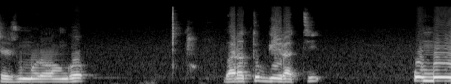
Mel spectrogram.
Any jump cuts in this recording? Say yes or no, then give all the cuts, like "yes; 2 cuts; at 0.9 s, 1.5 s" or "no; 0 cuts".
no; 0 cuts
